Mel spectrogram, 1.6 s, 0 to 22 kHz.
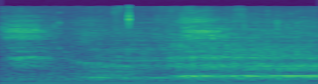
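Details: Steller sea lions calling at a colony on Mitlenatch Island on October 8th, 2012: a sustained, droning roar that swells louder midway, heard under a person's voice commenting on a big male.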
